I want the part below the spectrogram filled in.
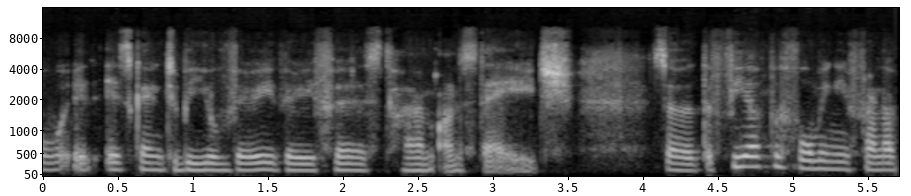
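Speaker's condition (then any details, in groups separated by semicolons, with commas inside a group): No condition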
